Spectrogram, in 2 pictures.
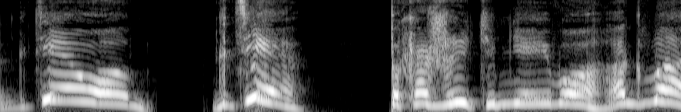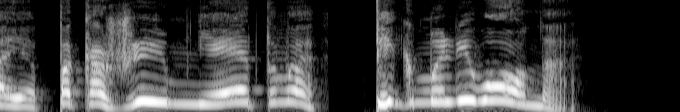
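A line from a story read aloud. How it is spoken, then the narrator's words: Shrill scream. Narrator (Russian): Она закричала визгливо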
